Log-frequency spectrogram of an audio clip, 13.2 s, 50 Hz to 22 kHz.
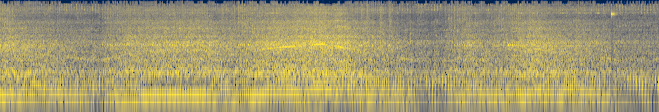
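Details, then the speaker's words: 3D-printed turbo project engine idling with a small single steady thump about four beats a second; it smooths out once the tube is hooked up, seeming to make a little boost briefly; smooth running. "all right another success you can even hear it smooth out a little bit once I hook the tube up"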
